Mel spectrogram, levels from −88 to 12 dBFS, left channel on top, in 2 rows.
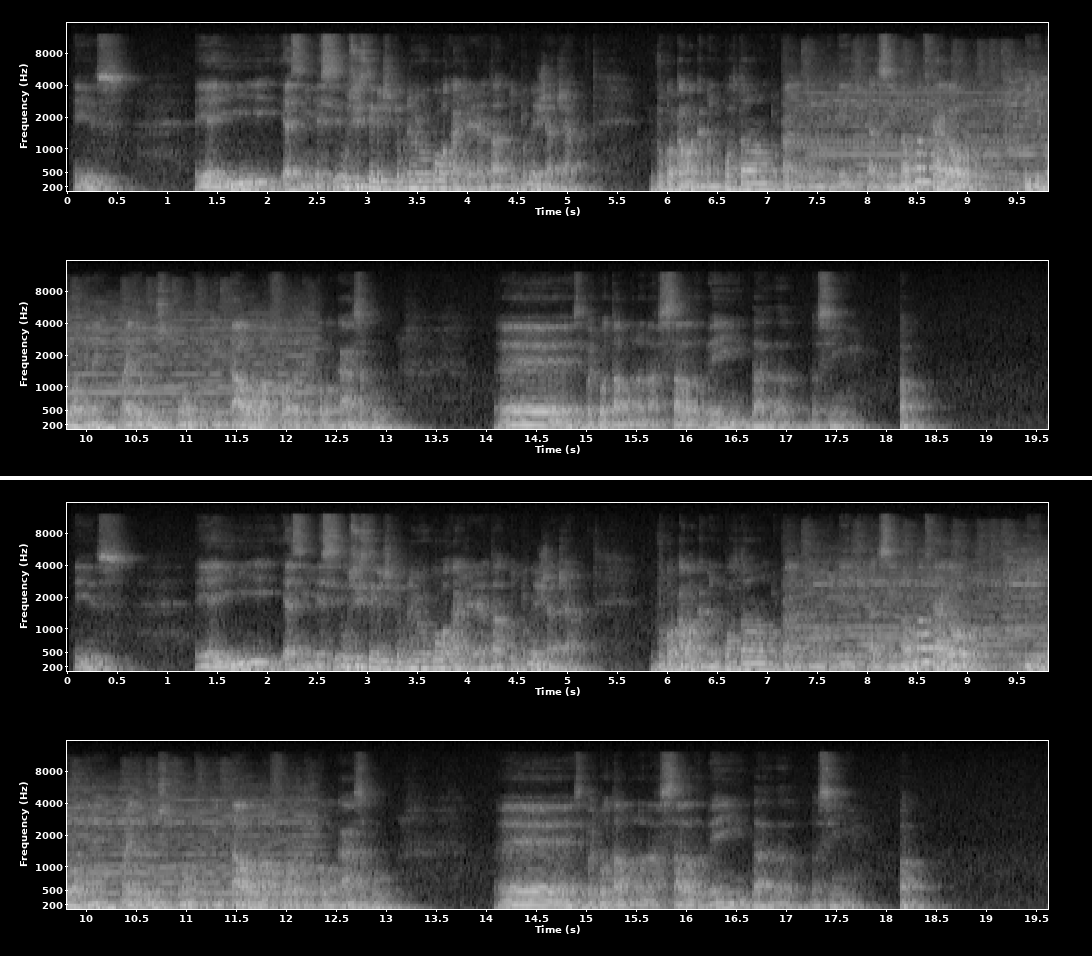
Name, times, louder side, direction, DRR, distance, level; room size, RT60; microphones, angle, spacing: voice 1, 0.1-0.5 1.3-5.1 5.4-5.5 5.8-13.0 14.1-17.7 18.1-18.2, left 1 dB, 60° left, -3 dB, 0.5 m, -20 dB
sound 1, 7.1-12.3, equal, 5° left, 0.4 m, -31 dB
4.0 x 2.2 x 2.3 m, 0.72 s
head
